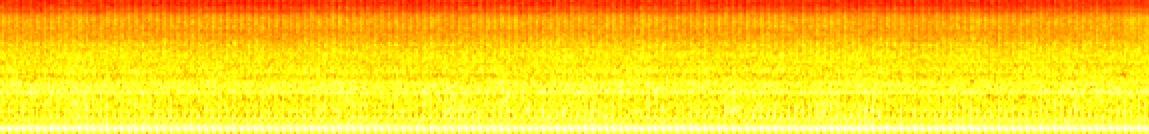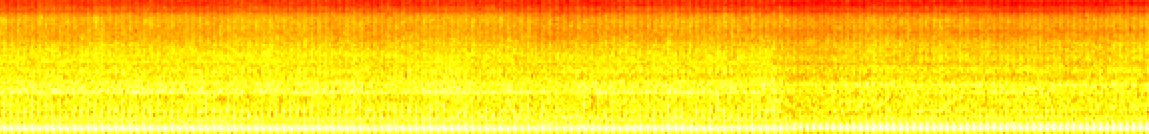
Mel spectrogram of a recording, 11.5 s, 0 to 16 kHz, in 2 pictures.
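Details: Repaired Honda GC190 pressure washer, after carburetor cleaning and an oil change, under pump load. Loud, steady, even single-cylinder beat with no hunting or misses, tone shifting near the end; running normally.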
